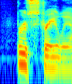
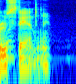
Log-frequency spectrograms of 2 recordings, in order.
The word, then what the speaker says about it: Straley: Bruce Straley, I'm sorry, I pronounced his name wrong. – What'd you call him before? – Bruce Stanley.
